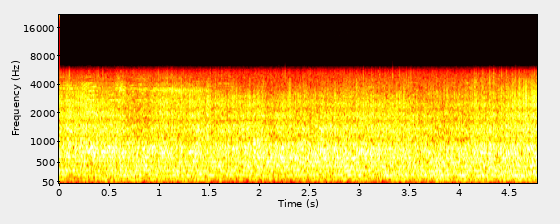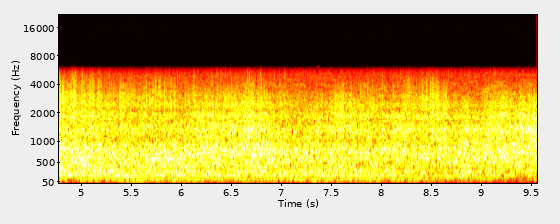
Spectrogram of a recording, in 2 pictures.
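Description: Jet engine noise from four Su-30 fighters flying over in formation, a steady deep rushing sound that holds at the same level throughout.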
